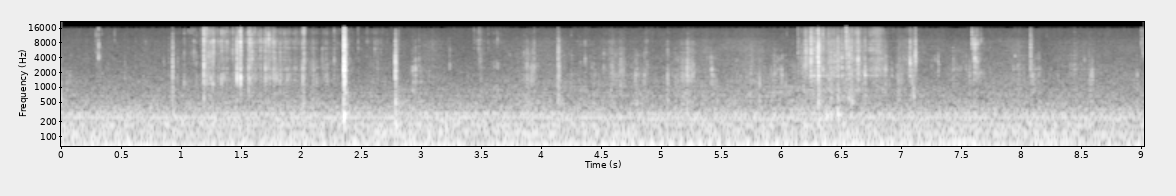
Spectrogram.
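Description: Chewing and crunching of a Cheesy Gordita Crunch's hard taco shell, in crisp crackly bursts, two clusters about a second in and again around six seconds in. A steady low hum runs underneath.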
